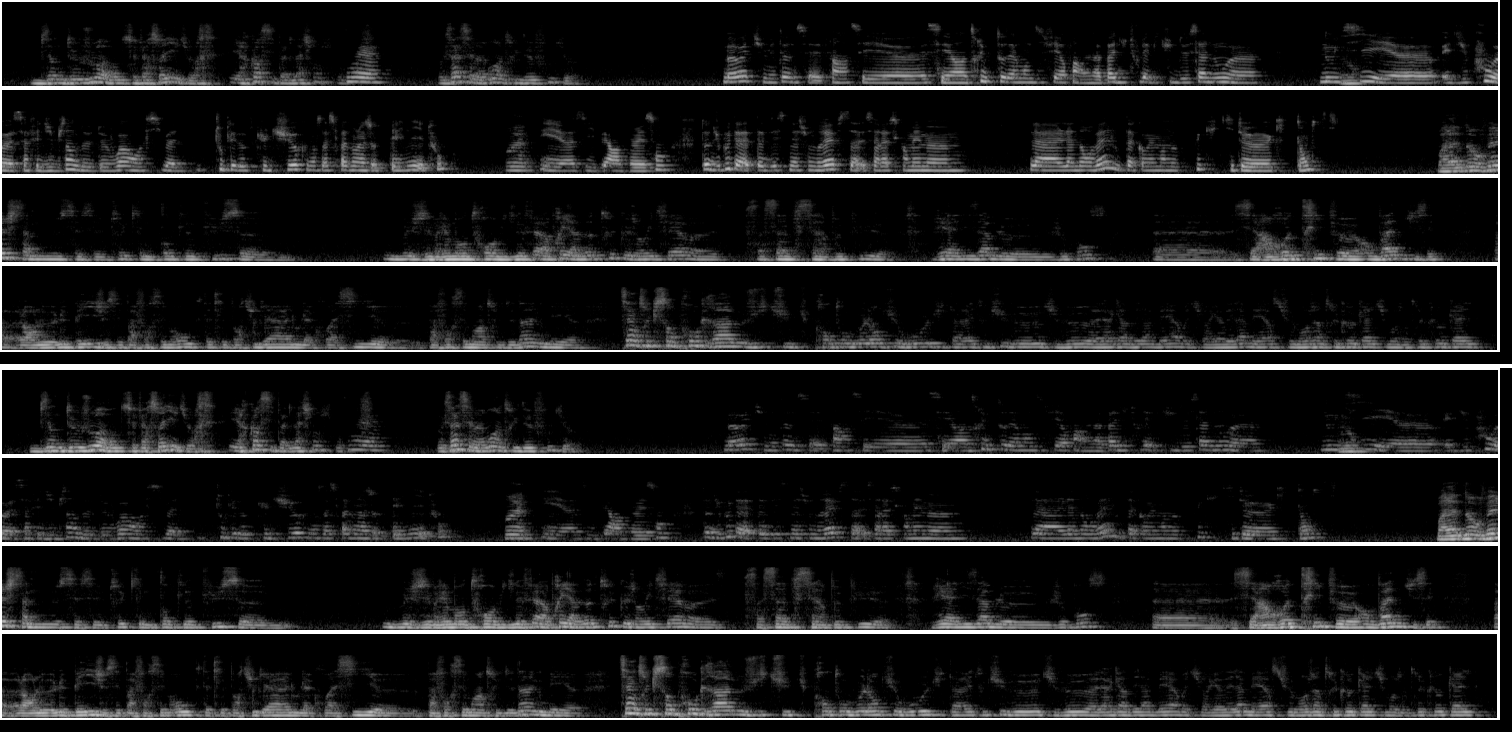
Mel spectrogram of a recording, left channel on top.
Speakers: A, on the right; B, on the left.
A: bien deux jours avant de se faire soigner, tu vois. <laughs> Et encore si t'as de la chance, je pense.
B: Ouais.
A: Donc ça, c'est vraiment un truc de fou, tu vois.
B: Bah ouais, tu m'étonnes. C'est, enfin, c'est, euh, c'est un truc totalement différent. Enfin, on n'a pas du tout l'habitude de ça, nous, euh, nous ici.
A: Ah non.
B: Et, euh, et du coup, euh, ça fait du bien de, de voir aussi bah, toutes les autres cultures, comment ça se passe dans les autres pays et tout.
A: Ouais,
B: Et euh, c'est hyper intéressant. Toi, du coup, ta, ta destination de rêve, ça, ça reste quand même euh, la, la Norvège ou t'as quand même un autre truc qui te, qui te tente?
A: Bah, la Norvège, ça me, c'est c'est le truc qui me tente le plus. euh, j'ai vraiment trop envie de le faire. Après, il y a un autre truc que j'ai envie de faire. euh, ça, ça, c'est un peu plus euh, réalisable, euh, je pense. Euh, c'est un road trip euh, en van, tu sais. Euh, alors, le, le pays, je sais pas forcément où. Peut-être le Portugal ou la Croatie. euh, pas forcément un truc de dingue, mais euh, tu sais, un truc sans programme. Juste, tu, tu prends ton volant, tu roules, tu t'arrêtes où tu veux. Tu veux aller regarder la mer, bah, tu vas regarder la mer. Si tu veux manger un truc local, tu manges un truc local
